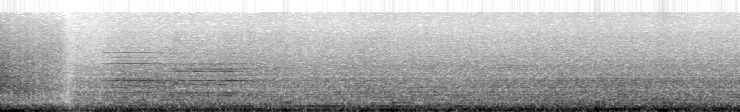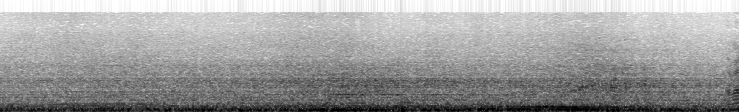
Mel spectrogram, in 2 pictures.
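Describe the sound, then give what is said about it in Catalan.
Continuous road traffic rumbling past in Cartagena on a Sunday at nearly a quarter to eight, a steady low drone of cars with swelling engine noise as vehicles go by, moderately loud, with no voices. “estem sentint trànsit perquè és eh, inevitable, eh?”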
